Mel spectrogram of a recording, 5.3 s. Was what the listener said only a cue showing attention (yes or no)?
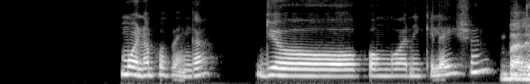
no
